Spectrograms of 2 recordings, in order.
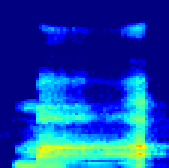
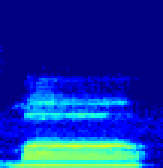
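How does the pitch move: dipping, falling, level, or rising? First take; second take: dipping; level. First: The pitch dips down, then rises. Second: The pitch stays steady and level. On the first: It means horse. "it kind of goes downwards and upwards again" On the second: It means mom. "So this is the basic tone"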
